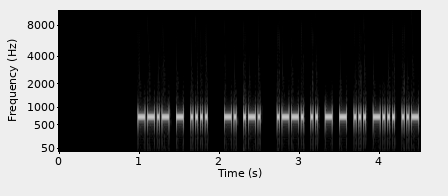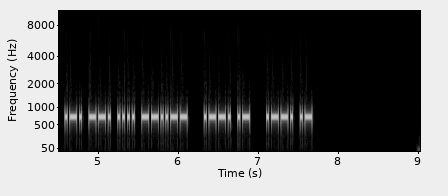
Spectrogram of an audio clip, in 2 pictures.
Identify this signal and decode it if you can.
Morse code, heard as a keyed tone, about 37 wpm, 700 Hz. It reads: QTH NR PITTSBURGH, PA PA
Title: Practice QSO - Exchange 1 - Beginning - 40wpm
